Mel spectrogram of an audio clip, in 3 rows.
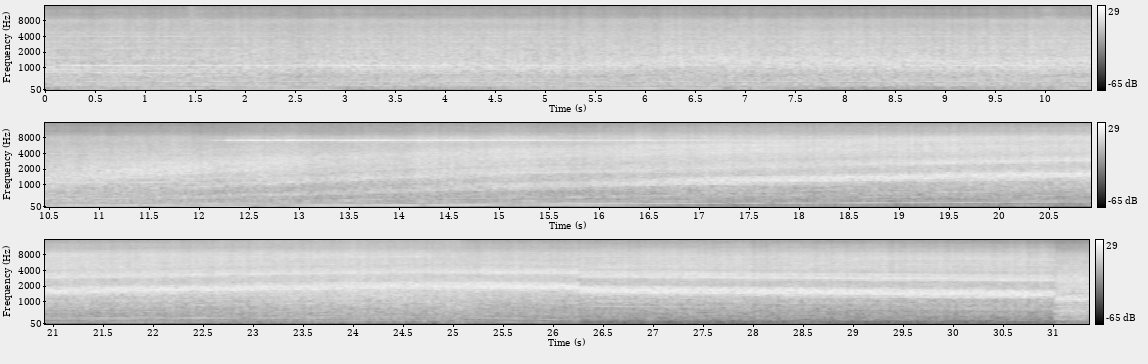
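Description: Supercharged BMW M54 straight-six in an E46 325ti Compact making a full-throttle power run on a chassis dynamometer. After a few shorter rises and dips, the engine note climbs steadily in pitch for about fifteen seconds, with a high whine rising alongside it. About 25 seconds in the throttle closes: the engine note drops away and the whine falls as the rollers coast down.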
